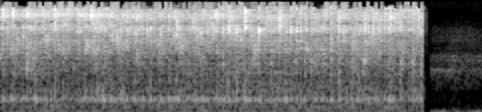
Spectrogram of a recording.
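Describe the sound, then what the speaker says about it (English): Water pours steadily from the spout of a DIY shower built into a Honda Fit car camper, a loud close hiss of flow that stops abruptly near the end, leaving near silence. "you're going to press the button and the water's going to come out"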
